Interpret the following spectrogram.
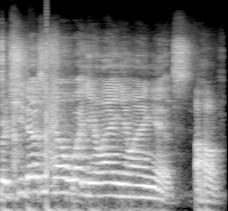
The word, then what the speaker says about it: Ylang ylang: Ylang ylang rhymes with wang.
